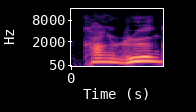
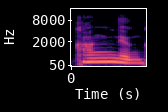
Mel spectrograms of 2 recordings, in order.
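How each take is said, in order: First: The second syllable starts with an l sound. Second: The second syllable starts with an n sound. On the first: The speaker calls it wrong. "강릉 하지 않고" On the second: The speaker calls it right. "N 같은 거"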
